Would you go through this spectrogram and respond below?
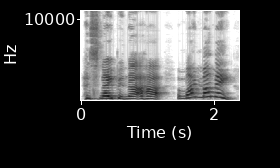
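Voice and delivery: high, loud gleeful chatter; shrieking enthusiasm after class; excited pupils. A narrator's reading. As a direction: chime in breathlessly keen, rising to a squeal. Pupils excitedly recount the lesson.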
